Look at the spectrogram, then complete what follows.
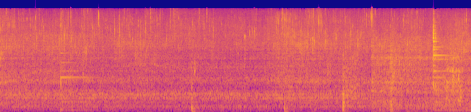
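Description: Pholouri batter balls deep-frying in hot oil with a steady sizzle. A metal slotted spoon turning them adds a few light clicks, and a short ringing scrape near the end.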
